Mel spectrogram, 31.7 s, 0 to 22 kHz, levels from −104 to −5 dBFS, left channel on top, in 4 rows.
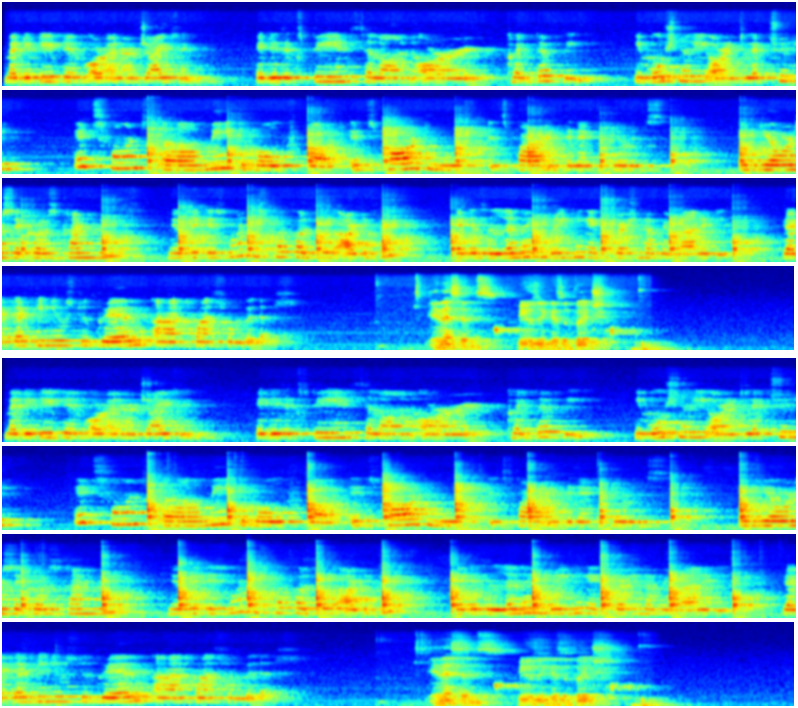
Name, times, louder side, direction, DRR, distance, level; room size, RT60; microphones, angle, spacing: voice 1, 0.0-2.0 2.5-4.8 5.1-5.8 6.3-8.0 8.7-14.4 15.3-17.1 17.5-19.8 20.4-23.2 23.7-26.5, left 1 dB, 40° left, 4 dB, 4.4 m, -26 dB
sound 1, 9.4-12.0 12.4-12.7 13.0-19.4 19.7-24.5, right 4 dB, 40° right, 5.1 m, -27 dB
voice 2, 28.1-29.9, left 2 dB, 90° left, 6 dB, 3.6 m, -30 dB
23.5 x 22.0 x 9.2 m, 0.83 s
head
